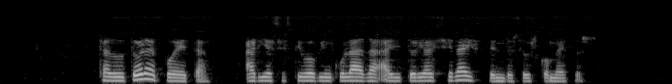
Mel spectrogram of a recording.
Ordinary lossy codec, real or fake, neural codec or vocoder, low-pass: Opus, 64 kbps; real; none; 9.9 kHz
